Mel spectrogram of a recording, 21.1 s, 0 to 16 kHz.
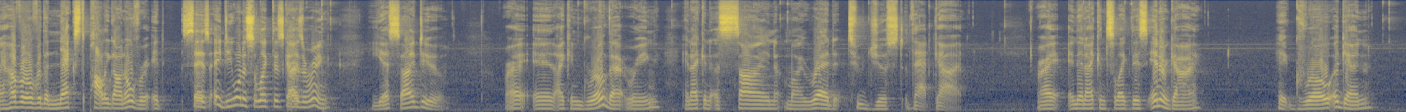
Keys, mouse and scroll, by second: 4.8 shift+click, 8.6 click, 9.6 alt+middle click, 10.7 middle click, 11.1 middle click, 11.7 click, 13.0 click, 13.9-15.0 alt+middle drag, 16.2 click, 16.8 shift+click, 20.7 click.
